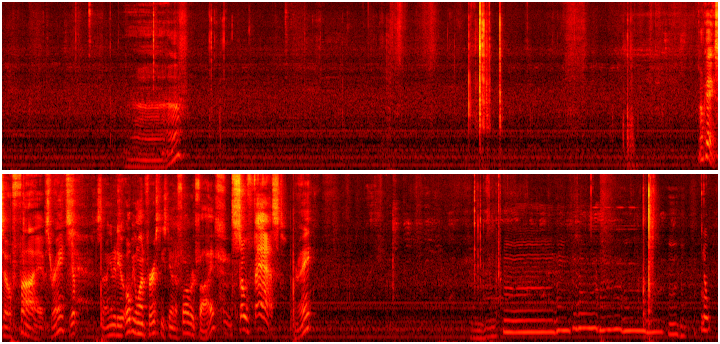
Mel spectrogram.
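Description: Small plastic game pieces tap and slide on a table.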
